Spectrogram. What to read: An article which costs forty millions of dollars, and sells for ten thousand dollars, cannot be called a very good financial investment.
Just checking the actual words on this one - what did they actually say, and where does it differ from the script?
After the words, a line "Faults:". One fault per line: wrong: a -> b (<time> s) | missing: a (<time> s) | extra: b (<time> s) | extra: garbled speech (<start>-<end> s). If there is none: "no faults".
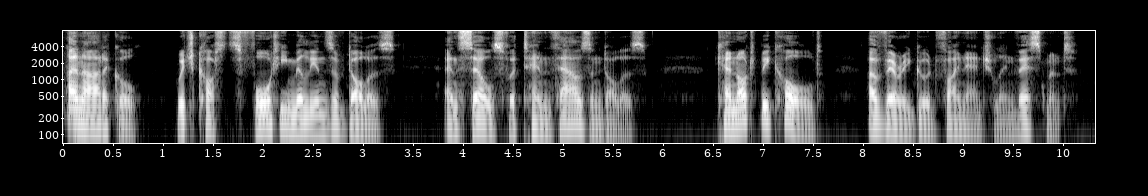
An article which costs forty millions of dollars, and sells for ten thousand dollars, cannot be called a very good financial investment.
Faults:
no faults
